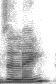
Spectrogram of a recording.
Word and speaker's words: Jwlwi: the screenings and uh the movie is rightly pronounced as Zel.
